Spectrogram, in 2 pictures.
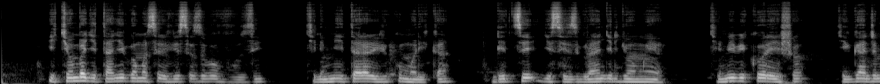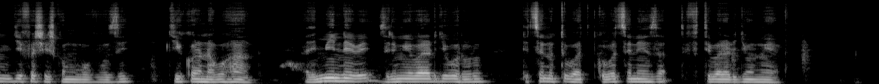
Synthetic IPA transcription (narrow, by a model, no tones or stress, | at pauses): icuːmbaɟitaːɲɟiɾɡwamuseɾivisezuβuvuːzi | ciɾimitaɾaɾiɾikumuɾika | nde̞t͡se̞ɟisiziɡuɾaːɲɟiɾɟuːmŋe̞ːɾu | ciɾimiβikʰo̞ɾe̞ːʃo̞ | ɟiːɡaːnʒemubɟiːfaʃiːʃkwamuβuvuzi | b̥ɟiːko̞ɾanaβuɦaːŋɡa | haɾimiːn̥he̞βe̞ziɾimŋiːβaɾaɾɟuːβuɾuɾu | nde̞t͡se̞nutuβatwuβat͡se̞ne̞ːzatu̥fi̥tiβaɾaɾɟuːmŋe̞ːɾu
